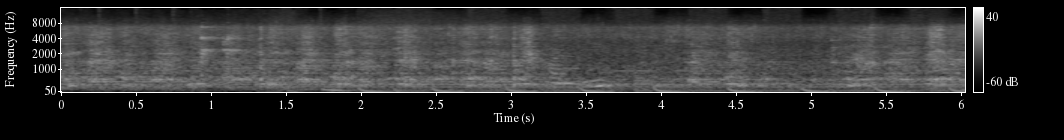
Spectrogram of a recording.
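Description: Onion, ginger-garlic and tomato masala frying in oil, sizzling while a steel spoon stirs and scrapes around an aluminium pot. A regular low thud, about three a second, sets in about a second and a half in.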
